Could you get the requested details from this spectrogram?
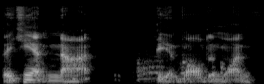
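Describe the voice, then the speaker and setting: A man's voice: extremely low pitch, very animated, a little slow, gravelly, fairly bright tone. A man co-hosting a casual fan podcast, chatty and full of filler words. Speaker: podcast co-host.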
